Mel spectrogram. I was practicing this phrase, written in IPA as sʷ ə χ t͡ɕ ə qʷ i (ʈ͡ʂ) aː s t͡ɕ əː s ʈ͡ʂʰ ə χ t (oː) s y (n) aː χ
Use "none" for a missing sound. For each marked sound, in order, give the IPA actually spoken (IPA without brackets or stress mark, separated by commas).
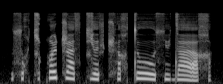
ʈ͡ʂ, oː, d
